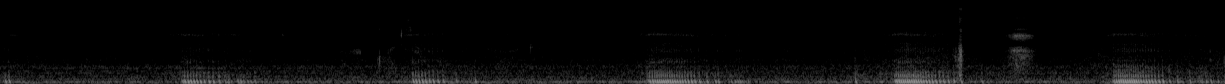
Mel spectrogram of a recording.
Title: Clover living her best life 😂 #doberman #snoring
